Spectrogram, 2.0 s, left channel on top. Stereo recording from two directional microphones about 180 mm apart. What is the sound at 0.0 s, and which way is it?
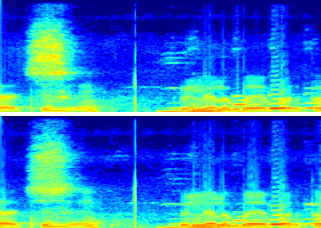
Speech, 15° right (ahead or behind).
